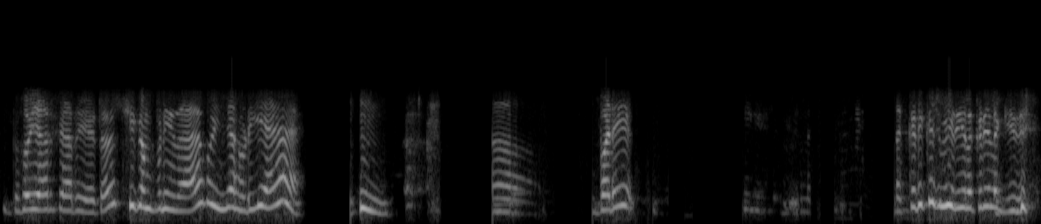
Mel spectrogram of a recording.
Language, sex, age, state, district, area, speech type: Dogri, female, 45-60, Jammu and Kashmir, Samba, urban, conversation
